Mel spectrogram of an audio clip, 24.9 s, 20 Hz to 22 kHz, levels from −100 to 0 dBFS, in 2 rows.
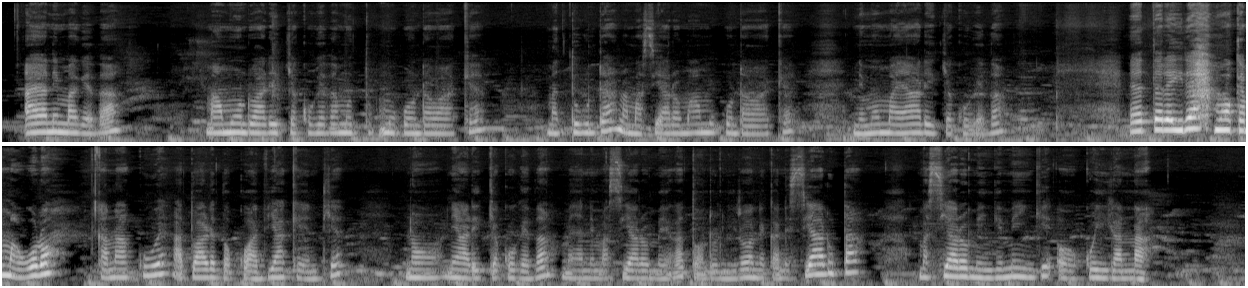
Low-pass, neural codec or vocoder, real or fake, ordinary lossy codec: none; none; real; none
